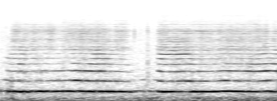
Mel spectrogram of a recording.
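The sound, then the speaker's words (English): A loud, sustained metallic brake screech rings at a steady mid pitch with strong overtones over a low rumbling clatter, briefly faltering midway before squealing on without any voices. “Slam the brakes for a second.”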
